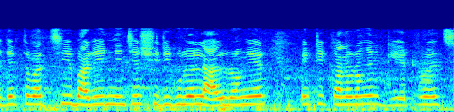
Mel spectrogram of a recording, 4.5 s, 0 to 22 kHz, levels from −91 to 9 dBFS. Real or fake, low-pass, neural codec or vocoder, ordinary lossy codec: real; none; none; none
